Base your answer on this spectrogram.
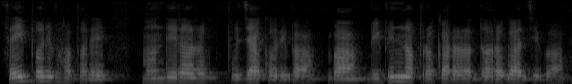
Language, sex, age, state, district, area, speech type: Odia, male, 30-45, Odisha, Bhadrak, rural, spontaneous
